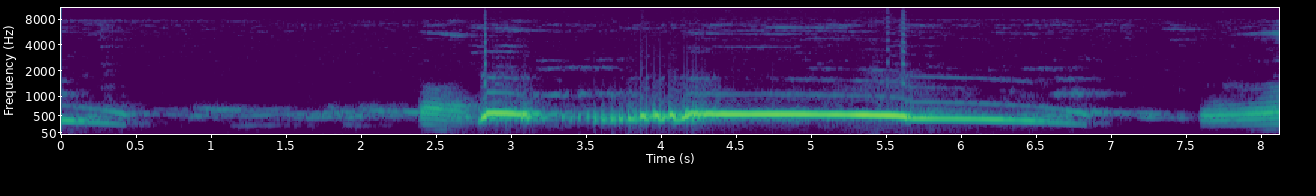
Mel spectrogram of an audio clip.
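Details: Mottled (blorok) pelung dove cooing: a short harmonic note, then a loud swelling pulsed rattle that smooths into a long steady coo, stepping down and fading near the end. Another harmonic note starts at the close.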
